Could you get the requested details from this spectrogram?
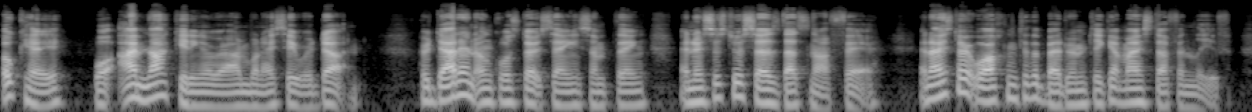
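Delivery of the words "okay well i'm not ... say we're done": usual speaking voice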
